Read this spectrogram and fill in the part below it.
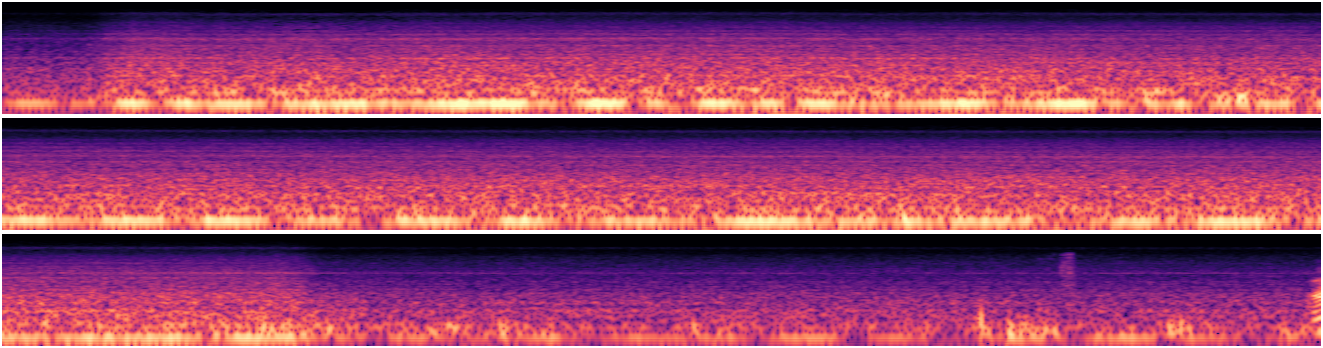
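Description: Diesel freight locomotive rumbling steadily in a train simulator game while it notches down its throttle, a dense continuous engine and rail drone that drops slightly in level near the end, with no talk.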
